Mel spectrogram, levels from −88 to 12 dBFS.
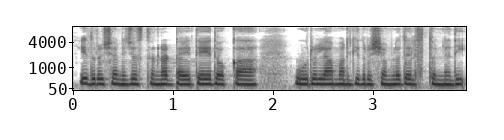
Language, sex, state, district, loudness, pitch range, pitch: Telugu, female, Andhra Pradesh, Guntur, -12 LUFS, 190-200 Hz, 195 Hz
